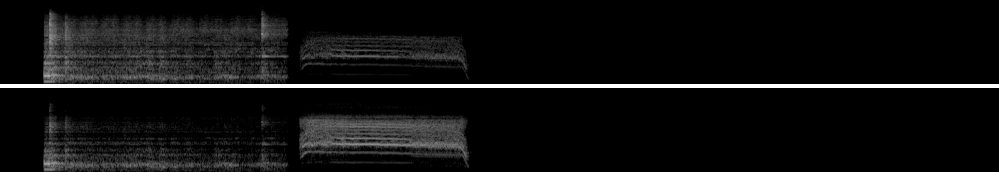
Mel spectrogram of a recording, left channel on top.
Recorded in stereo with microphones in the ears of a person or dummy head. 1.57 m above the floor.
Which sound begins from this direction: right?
A scream, at 3.0 s.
